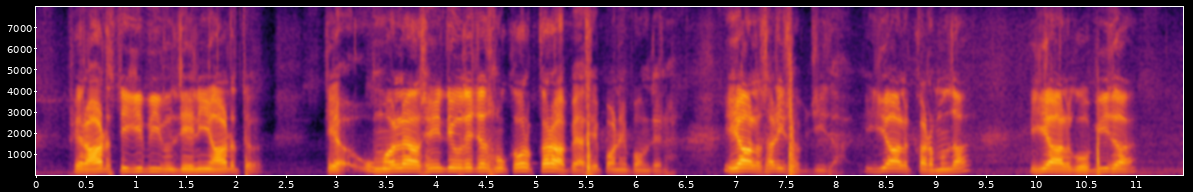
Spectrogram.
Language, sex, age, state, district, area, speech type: Dogri, male, 60+, Jammu and Kashmir, Samba, rural, spontaneous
